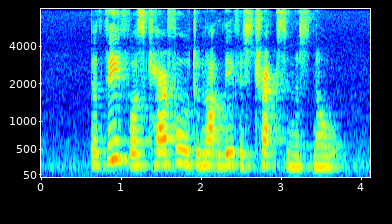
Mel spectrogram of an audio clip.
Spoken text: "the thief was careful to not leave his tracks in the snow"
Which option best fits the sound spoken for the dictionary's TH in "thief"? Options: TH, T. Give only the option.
TH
